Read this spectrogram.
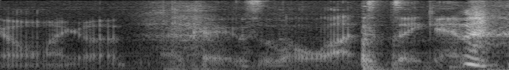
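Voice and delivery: whispered overwhelm. Retold or imitated. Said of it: "I'm like".

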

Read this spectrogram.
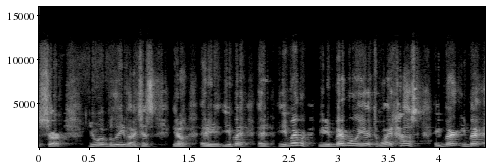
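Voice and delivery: fast, high, breathless gushing; tripping over words in excitement; excited babbling. Retold or imitated. Starstruck fan gushing to the colonel, fast and high. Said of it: "I'm doing this thing".

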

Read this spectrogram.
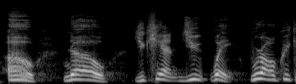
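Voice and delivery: high excited waiters' chorus; mock waiters. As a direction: play the teasing waiters, loud and high. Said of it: "they're like".

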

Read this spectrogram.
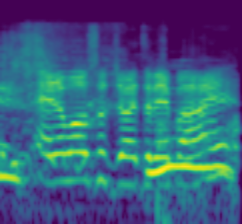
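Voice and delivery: laughing through the line; giggling while announcing. Real, not acted. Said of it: "just fucking say this shit".

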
